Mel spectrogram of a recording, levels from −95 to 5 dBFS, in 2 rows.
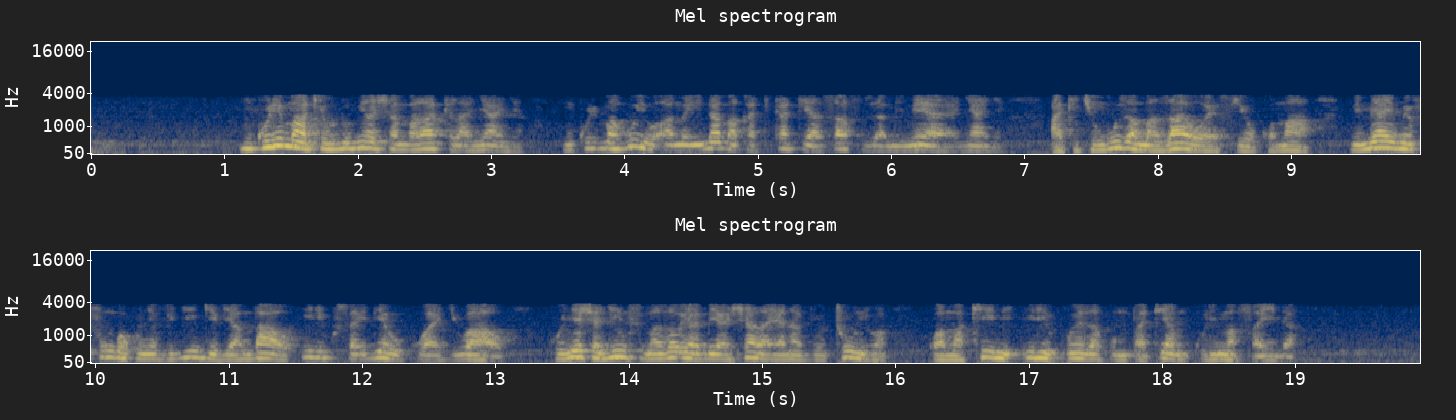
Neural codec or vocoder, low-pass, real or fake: vocoder, 44.1 kHz, 128 mel bands, Pupu-Vocoder; 3.6 kHz; fake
